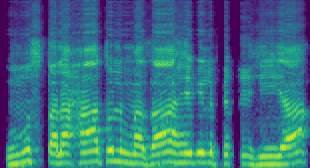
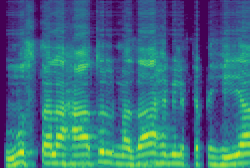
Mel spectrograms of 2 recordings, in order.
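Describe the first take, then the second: First: Slow, spaced out for writing down; slow dictation. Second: Said in the usual way. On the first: Shown as a demonstration. Teacher dictating a book title to students, slow and spaced. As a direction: spell the title out slowly so they can copy it. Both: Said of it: "اس کا حوالہ بھی لکھ لیجئے".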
